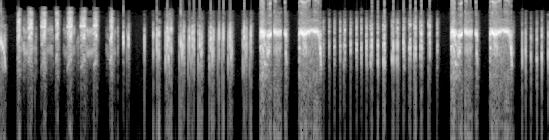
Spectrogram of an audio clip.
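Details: Edible-nest swiftlet lure sound known as Raja Liur Emas, used to draw swiftlets into a swiftlet house: rapid series of sharp, high chirps and clicks in irregular bursts, with a few longer buzzy twitters.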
